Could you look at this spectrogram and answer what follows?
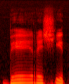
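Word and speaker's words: בראשית: Ya, jadi ketika dibaca dia membaca menjadi B E R E S H I Y T menjadi Bereshit. Jadi cara bacanya seperti yang saya beri tanda emas.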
